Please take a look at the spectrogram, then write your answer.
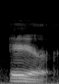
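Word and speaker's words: heir: en las palabras siguientes la H es sorda es decir no se pronuncia Por consiguiente antes de ella se debe usar y no a Si fuera necesario por ejemplo Air y cómo sé yo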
